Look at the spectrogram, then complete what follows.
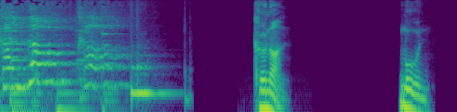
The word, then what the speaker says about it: มูล: มูล มูล 문처럼 발음, 은 근원, 출처 또는 기초를 의미합니다.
